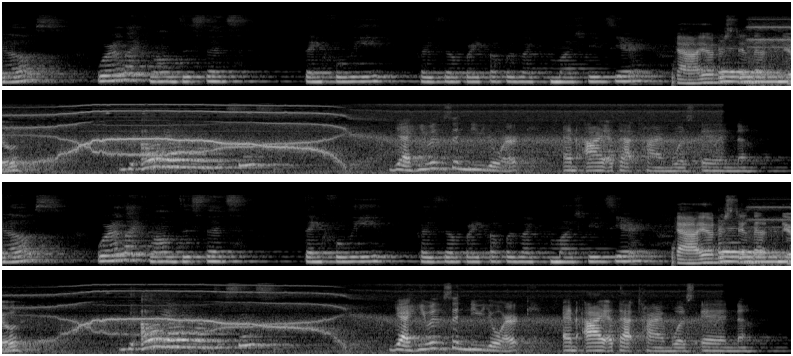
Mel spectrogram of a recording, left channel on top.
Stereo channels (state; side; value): normal; both; correlation 0.69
